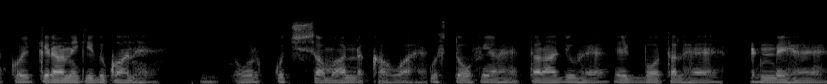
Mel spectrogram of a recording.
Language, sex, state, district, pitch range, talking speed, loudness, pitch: Hindi, male, Uttar Pradesh, Muzaffarnagar, 95-105 Hz, 150 wpm, -40 LUFS, 100 Hz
